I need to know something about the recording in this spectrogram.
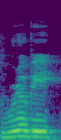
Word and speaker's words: RWBY: He would have been initials pronounced Ruby.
